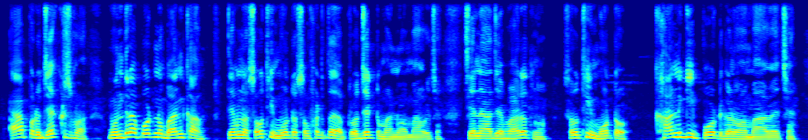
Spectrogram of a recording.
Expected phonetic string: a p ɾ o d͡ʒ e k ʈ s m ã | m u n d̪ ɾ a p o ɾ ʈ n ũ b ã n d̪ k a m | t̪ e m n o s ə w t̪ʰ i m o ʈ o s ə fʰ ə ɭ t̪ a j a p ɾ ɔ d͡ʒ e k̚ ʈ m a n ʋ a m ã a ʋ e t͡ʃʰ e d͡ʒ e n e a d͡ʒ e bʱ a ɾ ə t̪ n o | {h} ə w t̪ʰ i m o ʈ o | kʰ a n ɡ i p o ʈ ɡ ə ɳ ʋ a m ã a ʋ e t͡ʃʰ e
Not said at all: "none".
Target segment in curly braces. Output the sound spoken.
s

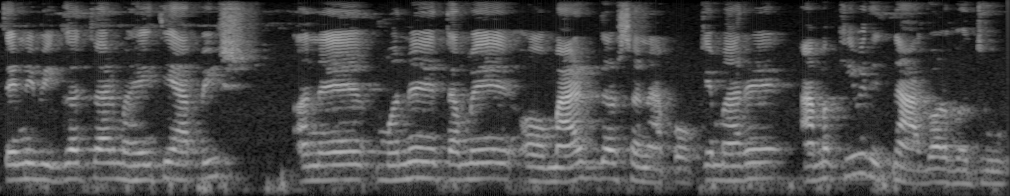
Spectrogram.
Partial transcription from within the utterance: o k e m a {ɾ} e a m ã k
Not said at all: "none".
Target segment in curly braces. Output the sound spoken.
ɾ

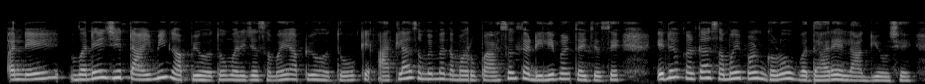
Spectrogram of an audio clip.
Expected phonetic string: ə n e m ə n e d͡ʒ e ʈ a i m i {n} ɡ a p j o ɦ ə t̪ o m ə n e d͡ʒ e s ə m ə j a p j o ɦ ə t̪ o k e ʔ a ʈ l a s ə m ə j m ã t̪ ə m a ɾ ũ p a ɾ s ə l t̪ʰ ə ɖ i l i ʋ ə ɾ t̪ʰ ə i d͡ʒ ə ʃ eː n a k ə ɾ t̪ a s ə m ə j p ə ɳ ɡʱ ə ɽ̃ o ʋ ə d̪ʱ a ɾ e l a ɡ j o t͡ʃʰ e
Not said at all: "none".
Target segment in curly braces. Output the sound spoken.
ŋ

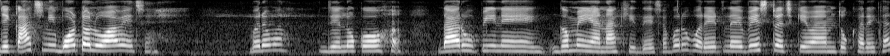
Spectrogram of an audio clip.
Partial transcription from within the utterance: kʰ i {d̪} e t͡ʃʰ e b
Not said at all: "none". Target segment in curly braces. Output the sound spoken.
d̪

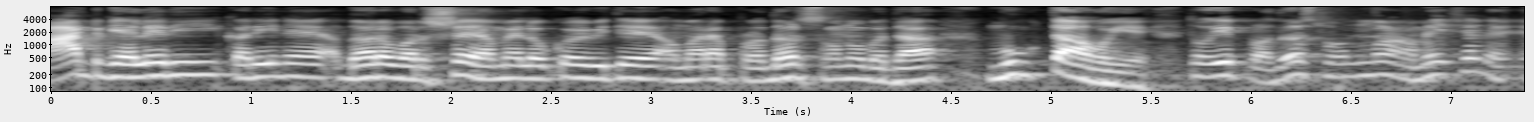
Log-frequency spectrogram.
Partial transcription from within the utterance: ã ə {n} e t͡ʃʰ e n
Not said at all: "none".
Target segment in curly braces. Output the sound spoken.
m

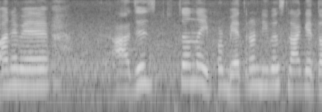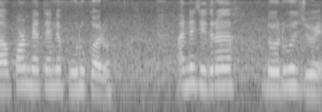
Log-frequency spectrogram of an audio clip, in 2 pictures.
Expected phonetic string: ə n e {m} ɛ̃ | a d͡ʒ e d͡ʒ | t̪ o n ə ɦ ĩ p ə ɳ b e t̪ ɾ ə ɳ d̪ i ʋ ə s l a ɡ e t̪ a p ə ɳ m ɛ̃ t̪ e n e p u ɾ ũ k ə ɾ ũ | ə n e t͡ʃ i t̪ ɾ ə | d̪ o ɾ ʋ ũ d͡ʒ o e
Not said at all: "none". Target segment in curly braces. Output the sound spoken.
m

